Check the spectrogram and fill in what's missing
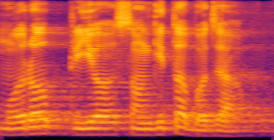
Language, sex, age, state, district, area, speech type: Odia, male, 30-45, Odisha, Puri, urban, read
